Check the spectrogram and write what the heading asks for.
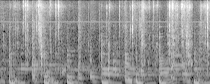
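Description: Soft background music, over the small crinkling and crackling of a foil heart balloon and wide adhesive tape as hands press the tape down over the balloon's neck.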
